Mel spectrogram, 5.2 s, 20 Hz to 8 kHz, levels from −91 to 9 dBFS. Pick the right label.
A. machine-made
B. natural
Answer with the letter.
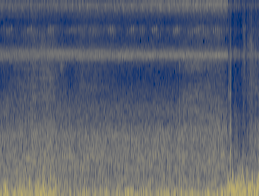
B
